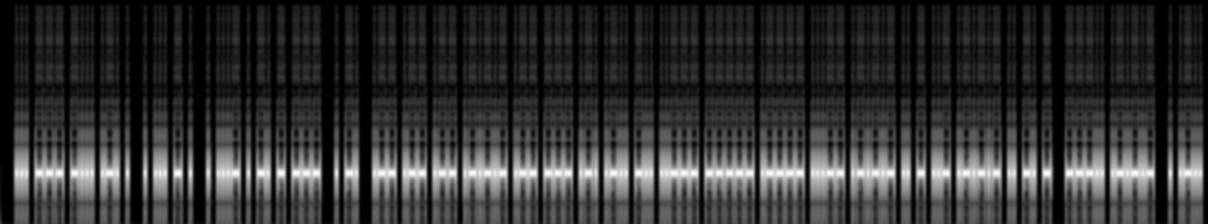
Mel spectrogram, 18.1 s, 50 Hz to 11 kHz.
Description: Morse code, heard as a keyed tone, about 32 wpm, 800 Hz. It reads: SOBRE ESTE EVENTO EN WWW.WORLD2013.ITU.INT 8. EL
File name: morse mp3 / ESPAGNOL TEXTE EN CLAIR 1 VITESSE 30 MOTS MINUTES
